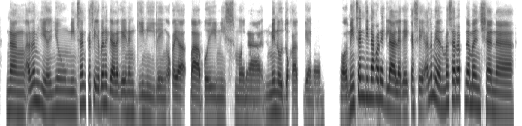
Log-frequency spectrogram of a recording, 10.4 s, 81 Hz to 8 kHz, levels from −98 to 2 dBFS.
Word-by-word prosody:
ng 145 -1 +2 0.2
alam 195 +6 0
mo 170 - -4
'yun 135 +1 -2
'yung 155 -1 -3
minsan 145 +6 -3
kasi 180 - -1
'yung 165 - -1
iba 180 - +3
naglalagay 140 -2 +2
ng 135 -1 -4
giniling 115 -2 -7
o 110 - -3
kaya 120 -2 +2 0.2
baboy 115 0 +1
mismo 110 0 -7
na 105 -1 -4
menudo 130 +1 -1
cut, 105 0 -3
gano'n. 100 -1 -8 0.4
Oo 115 - +3
minsan 185 - +3
'di 235 - 0
na 230 -1 +4
ako 225 - +6
naglalagay 145 -5 +3
kasi 155 -1 -2
alam 255 - 0
mo 245 - 0
'yun 175 -6 +2
masarap 210 +5 +3
naman 180 -4 +2
siya 155 0 +2
na 130 -3 0
140 Hz, 195 wpm, -21 LUFS, 115-170 Hz, 0.4 s, ako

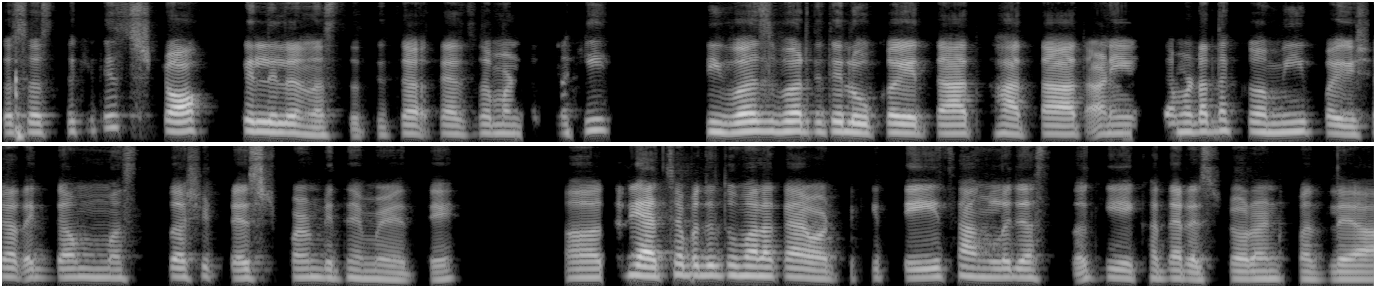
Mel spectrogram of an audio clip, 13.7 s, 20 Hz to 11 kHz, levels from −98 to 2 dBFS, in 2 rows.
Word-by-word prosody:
कसं 175 +1 -1
असतं, 180 +2 -9
की 200 - -24
ते 260 - -5
स्टॉक 210 -7 +4 0.2
केलेलं 180 -5 +4
नसतं. 130 -2 -9 0.2
त्याचं 155 0 -2
म्हणतात 160 -2 -6
ना, - - -9
की 215 +1 -4 0.5
दिवसभर 190 +1 +5
तिथे 190 0 +1
लोकं 175 0 +4
येतात, 160 -1 +5
खातात 155 -1 +3
आणि 160 +1 +1
ते 160 +3 -10
म्हणतात 185 +1 0
ना, 210 - -1 0.2
कमी 180 +1 0
पैशात 160 +1 -1
एकदम 160 +1 -4
मस्त 150 +3 -10
अशी 170 +2 -5
टेस्ट 150 0 -3
पण 160 0 -4
तिथे 155 0 -6
मिळते. 125 -2 -5 0.6
अ, 155 +1 +1
तर 195 +5 -7
याच्याबद्दल 195 +1 +5
तुम्हाला 190 -2 +3
काय 165 -2 +3
वाटतं 145 -2 -1
की - - -12
ते 155 +2 0
चांगलं 165 -3 0
जास्त 155 -1 -4
की 155 - -4
एखाद्या 145 +1 -3
रेस्टॉरंटमधल्या 130 -1 -2
160 Hz, 185 wpm, -27 LUFS, 150-180 Hz, 0.6 s, दिवसभर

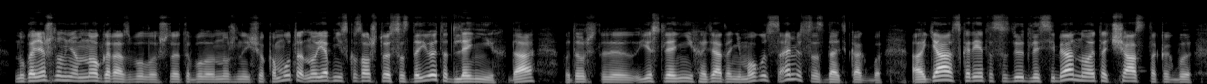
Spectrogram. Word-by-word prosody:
Ну, 145 +2 -7
конечно, 190 +5 +4
у - - -4
меня 175 -3 -3
много 165 -2 +1
раз 130 -5 +1
было, 115 -1 -7
что 125 +3 -6
это 125 +1 -6
было 120 +1 -5
нужно 120 0 -9
еще 120 -1 -6
кому-то, 195 +11 -2
но 165 +3 -2
я 180 +2 +4
бы 175 - -15
не 175 - -6
сказал, 165 +1 -2
что 160 - -6
я 155 - +4
создаю 145 - -1
это 220 -1 +3
для 130 +3 +3
них, 120 -7 -8
да, - - +4 0.3
потому 130 0 -4
что, 115 - -10
э, 110 -4 -4
если 145 +3 0
они 145 +1 -1
хотят, 135 +2 0
они 120 -2 -5
могут 185 +10 -4
сами 225 +1 -2
создать, 120 - -4
как 110 -5 -4
бы. 105 +1 -10 0.3
А 115 - +4
я 195 - +8
скорее 175 0 -1
это 165 -2 -9
создаю 160 +3 -4
для 155 0 -3
себя, 185 +9 +4
но 185 -6 0
это 170 -1 0
часто, 160 -5 +2
как 120 -3 -9
бы, 115 +1 -5
145 Hz, 245 wpm, -22 LUFS, 120-170 Hz, 0.3 s, я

